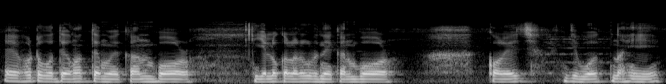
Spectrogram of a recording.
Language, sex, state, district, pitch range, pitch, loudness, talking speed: Chakma, male, Tripura, Dhalai, 125-135 Hz, 125 Hz, -17 LUFS, 125 wpm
